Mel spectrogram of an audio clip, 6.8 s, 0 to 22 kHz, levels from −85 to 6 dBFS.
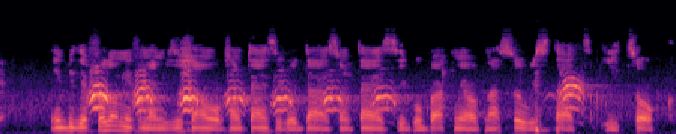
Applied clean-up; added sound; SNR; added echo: none; Crow; -2 dB; none.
